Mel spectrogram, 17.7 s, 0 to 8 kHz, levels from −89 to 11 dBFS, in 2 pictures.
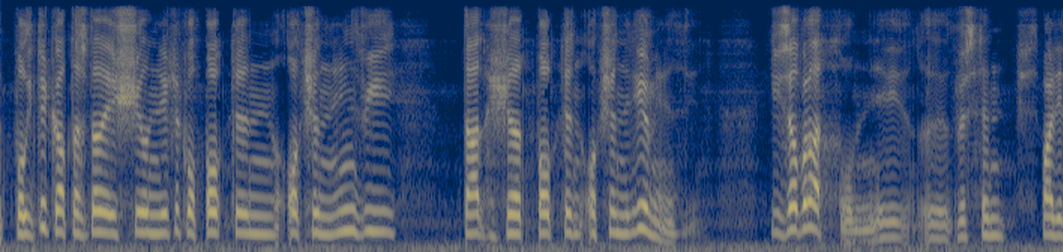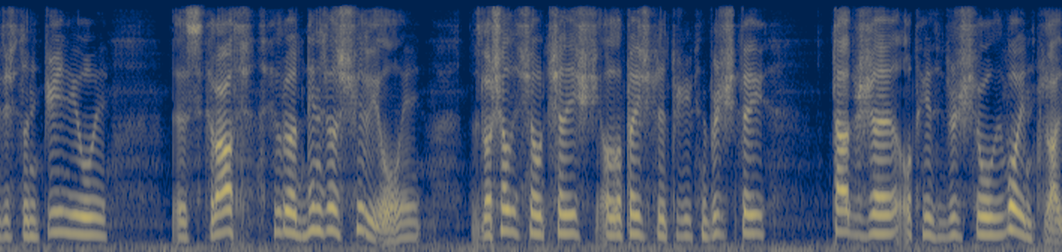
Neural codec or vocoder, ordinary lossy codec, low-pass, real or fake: autoencoder, 22.05 kHz, a latent of 192 numbers a frame, VITS, trained on many speakers; AAC, 48 kbps; 7.2 kHz; fake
